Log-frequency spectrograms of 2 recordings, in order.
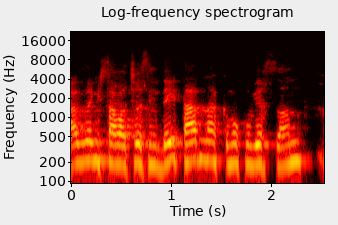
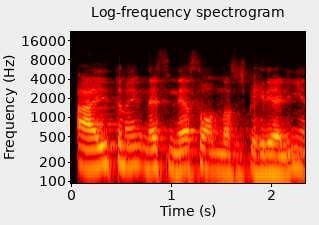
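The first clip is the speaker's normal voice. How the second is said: usual speaking voice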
